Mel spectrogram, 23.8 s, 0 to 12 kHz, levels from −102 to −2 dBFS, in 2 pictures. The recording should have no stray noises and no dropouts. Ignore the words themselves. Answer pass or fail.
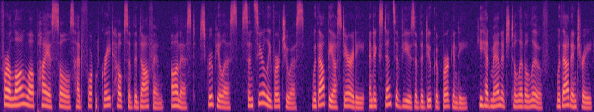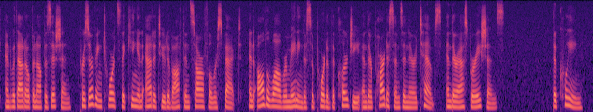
fail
